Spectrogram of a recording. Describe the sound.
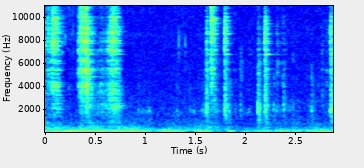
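A tension rod being unscrewed from a snare drum lug gives bursts of fine metallic clicking and ratcheting in a few short clusters, alone with no voices.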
